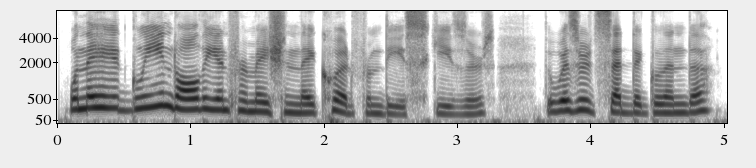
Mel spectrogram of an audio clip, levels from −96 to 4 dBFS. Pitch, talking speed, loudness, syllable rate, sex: 220 Hz, 205 wpm, -17 LUFS, 5.7 syllables/s, female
